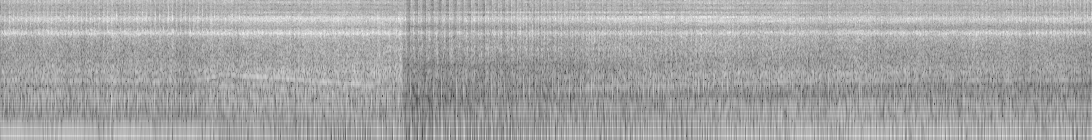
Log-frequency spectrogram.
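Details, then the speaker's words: Gravely tractor with brush hog mulcher, PTO engaged, blade spinning under load: steady even engine chug with no shaking or knocking, though the mulcher clearly takes power and the owner doubts it has enough for high grass. "I don't know when the grass is high I don't know if this tractor has enough power to run that you can tell it's taking away power"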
